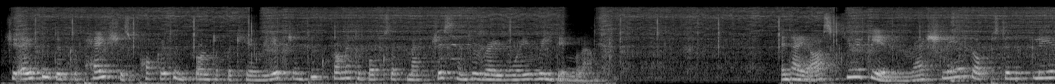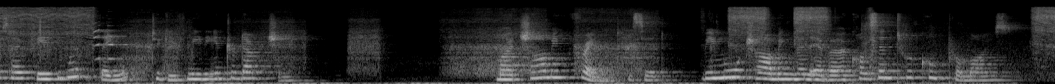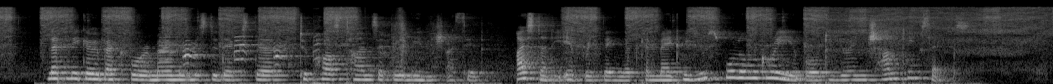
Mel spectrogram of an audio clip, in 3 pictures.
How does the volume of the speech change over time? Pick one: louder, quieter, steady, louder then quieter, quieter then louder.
steady.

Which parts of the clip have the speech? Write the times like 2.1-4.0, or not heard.
0.0-6.2, 7.8-13.6, 15.5-20.6, 21.4-30.9.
